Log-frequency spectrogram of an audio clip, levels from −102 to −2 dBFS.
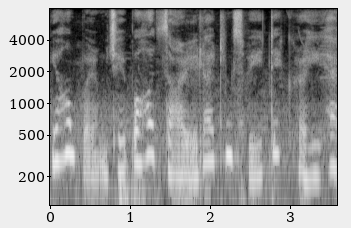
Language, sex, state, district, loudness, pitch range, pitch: Hindi, female, Himachal Pradesh, Shimla, -18 LUFS, 250-320 Hz, 285 Hz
